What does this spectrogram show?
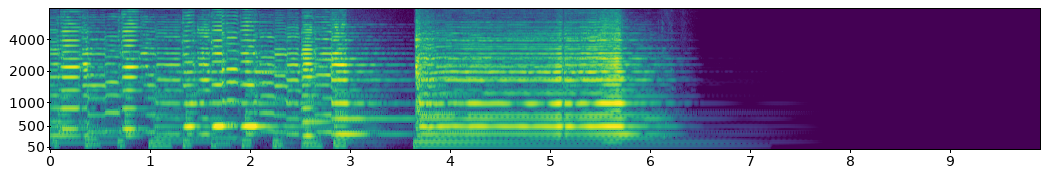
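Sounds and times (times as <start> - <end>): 
fiddle: 0.0 - 6.5.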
